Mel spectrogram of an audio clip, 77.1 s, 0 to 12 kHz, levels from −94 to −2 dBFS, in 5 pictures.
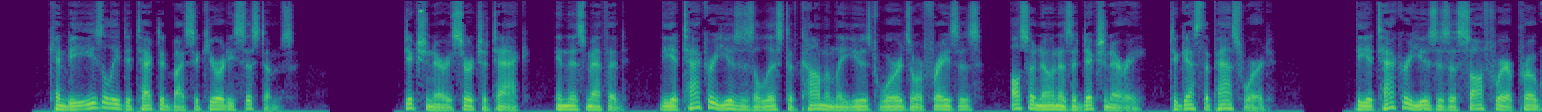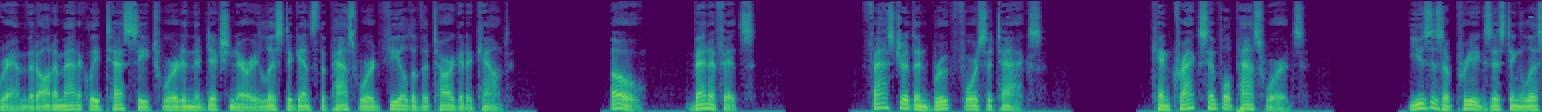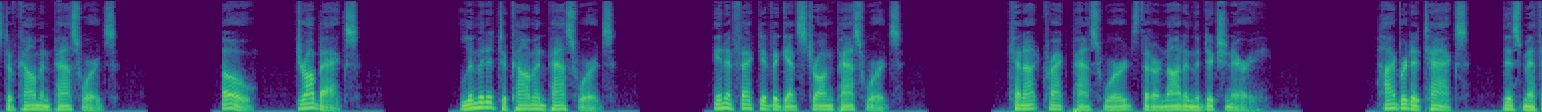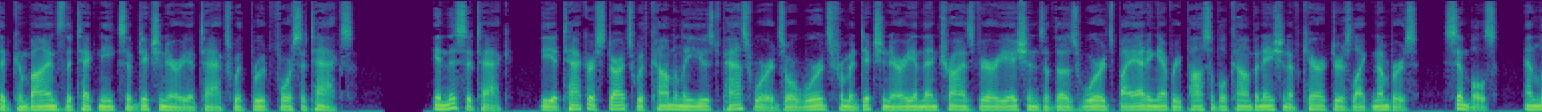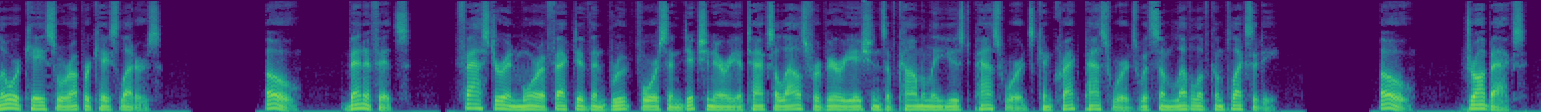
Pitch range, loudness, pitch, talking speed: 80-100 Hz, -25 LUFS, 90 Hz, 135 wpm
